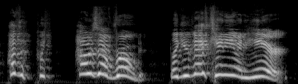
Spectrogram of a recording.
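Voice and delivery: high, fast disbelieving protest; indignant teen. Retold or imitated. Ruby objecting to her mom, high and indignant. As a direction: squeak out the outrage at mom. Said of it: "And she's like".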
